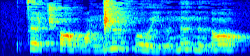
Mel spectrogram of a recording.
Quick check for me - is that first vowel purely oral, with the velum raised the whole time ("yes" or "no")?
yes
